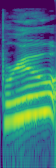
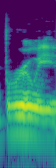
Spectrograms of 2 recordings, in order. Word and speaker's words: BRUE: but i think the the main reason why the committee decided with brew rather than brewing is we already brewing is a term and we didn't want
